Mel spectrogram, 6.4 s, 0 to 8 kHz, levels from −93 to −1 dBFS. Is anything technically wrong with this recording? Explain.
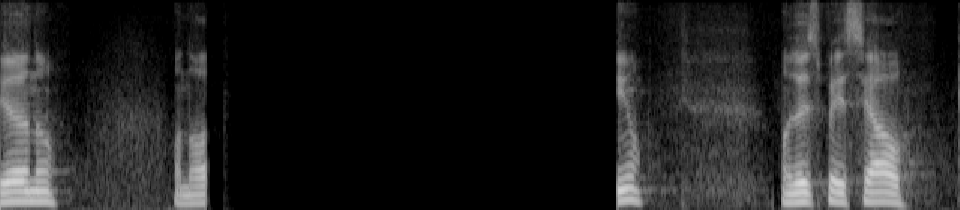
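Yes. From 0.47 to 1.16 s the real background gives way to comfort noise in place of the background, and again from 6.23 to 6.38 s. The likely cause is discontinuous transmission. A detector judged the sound silent and stopped sending. The receiver then synthesised a steady, featureless hiss about 3 dB quieter. On a spectrogram these stretches show a smooth, uniform wash where the textured background was.

From 1.37 to 4.11 s there is an audio dropout to silence. The sound cuts off abruptly for about 2.7 s, with no room tone at all, then resumes mid-flow. Whatever happened in that gap is lost, likely because the input failed while silence kept being written. The waveform shows a flat line and the spectrogram shows a dark gap.

Throughout, the call codec leaves nothing above 8 kHz, which fits G.722 at 64 kbps.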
